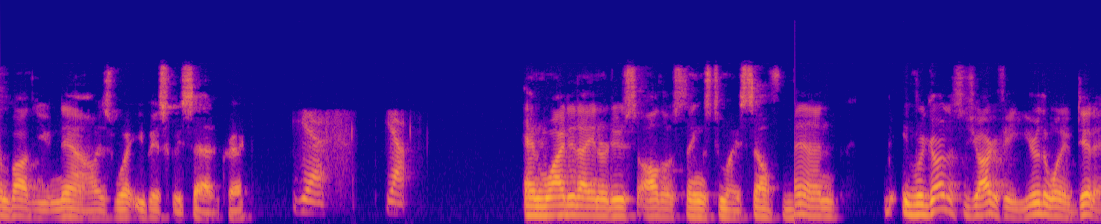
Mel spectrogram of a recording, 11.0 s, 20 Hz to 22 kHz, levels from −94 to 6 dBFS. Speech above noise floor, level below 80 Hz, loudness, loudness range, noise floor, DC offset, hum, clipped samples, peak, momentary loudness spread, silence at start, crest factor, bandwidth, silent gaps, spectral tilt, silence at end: 58 dB; -66 dBFS; -21 LUFS; 8 LU; -78 dBFS; under 0.1%; none; under 0.1%; -4 dBFS; 11 LU; 0 s; 18 dB; 8 kHz; none; -5.5 dB/octave; 0 s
